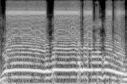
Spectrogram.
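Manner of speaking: very high, very loud hammed-up retort; mock defiant reply. Missionary acting the non-believer shouting back in role play. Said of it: "they shout".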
